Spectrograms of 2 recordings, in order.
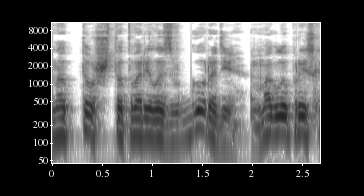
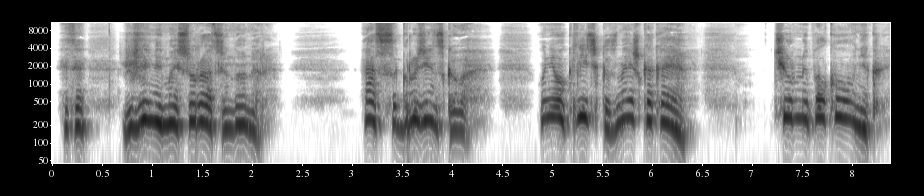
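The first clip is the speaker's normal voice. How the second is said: much higher, breathless on the run; while running; 10 semitones higher than usual. A narrator's reading. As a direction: talk while running under fire. Edik talks while running.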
